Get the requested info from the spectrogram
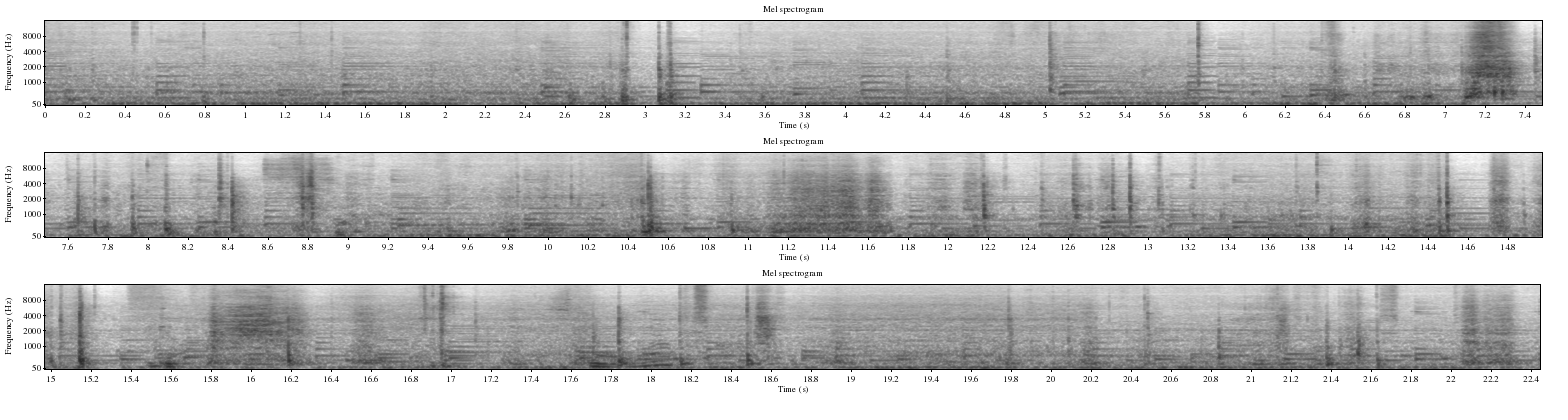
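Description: Background music with plucked strings, overlaid by scattered clicks, knocks and rubbing as cables and plugs are handled and pushed into a plastic set-top box on a wooden desk.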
